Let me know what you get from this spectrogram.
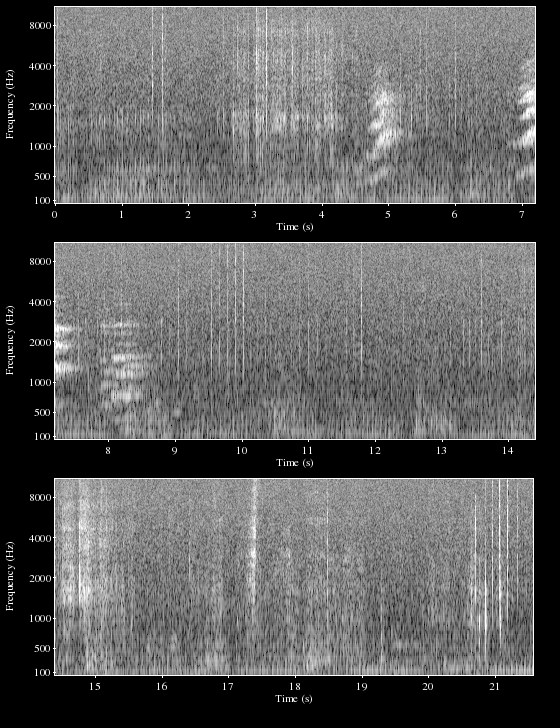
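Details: Purring from an Abyssinian mother and her second-litter kittens as they nurse, a low constant rumble joined by several short high kitten mews early on, with occasional rustling and clicks.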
